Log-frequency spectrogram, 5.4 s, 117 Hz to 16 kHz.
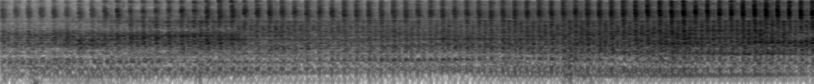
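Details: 1998 Honda Civic cold start and idle with severe rod knock; loud, heavy metallic knock about three per second clearly above the engine hum, a badly worn rod bearing.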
